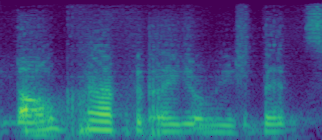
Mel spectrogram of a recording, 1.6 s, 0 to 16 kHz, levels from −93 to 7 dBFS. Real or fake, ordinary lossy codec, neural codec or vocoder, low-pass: fake; none; codec, 44.1 kHz, 0.9 kbps, DAC; 14.4 kHz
